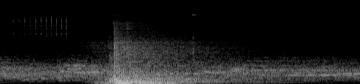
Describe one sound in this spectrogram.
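A deep whoosh swells and fades as a map opens.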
